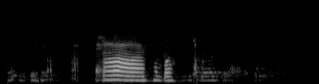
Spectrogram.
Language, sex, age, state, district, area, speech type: Assamese, female, 45-60, Assam, Nagaon, rural, conversation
